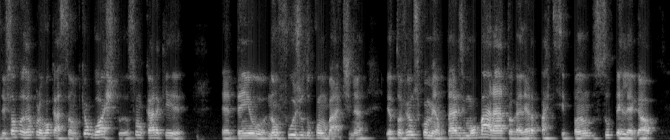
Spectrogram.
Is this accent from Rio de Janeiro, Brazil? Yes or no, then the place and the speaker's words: yes; Rio de Janeiro, Brazil; also born or lived in San Diego, California; um cara que nasci no Rio de Janeiro, pele branca, entendeu? Pude estudar nesses colégios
